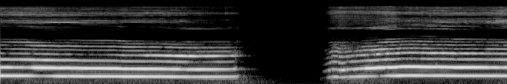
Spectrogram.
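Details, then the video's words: Singing Airedale Terrier, 10 months old, named Henry, with his orange squeaky ball: two long, level, clear howls separated by a short gap, the second beginning with a gentle rise in pitch. "Henry, the singing Airedale"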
